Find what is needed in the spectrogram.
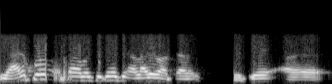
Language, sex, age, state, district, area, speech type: Malayalam, male, 18-30, Kerala, Kozhikode, rural, conversation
